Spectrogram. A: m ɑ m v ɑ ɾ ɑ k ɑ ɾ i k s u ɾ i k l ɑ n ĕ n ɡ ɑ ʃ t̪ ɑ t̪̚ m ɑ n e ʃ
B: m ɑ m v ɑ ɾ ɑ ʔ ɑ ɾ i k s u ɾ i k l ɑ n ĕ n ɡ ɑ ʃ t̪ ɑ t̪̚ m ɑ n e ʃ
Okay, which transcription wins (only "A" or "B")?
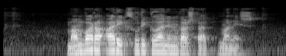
B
